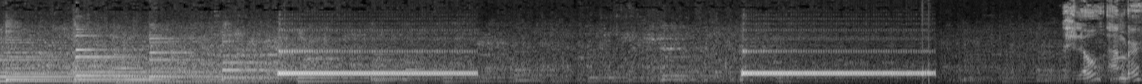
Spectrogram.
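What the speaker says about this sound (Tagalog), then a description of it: "Inilabas ko ang cellphone ko saka ko tinawagan si Jude para hulihin sila ng harap-harapan" A phone call being placed on a cellphone, with steady ringback tones sounding in long separated bursts against a musical background, before a voice answers at the end.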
